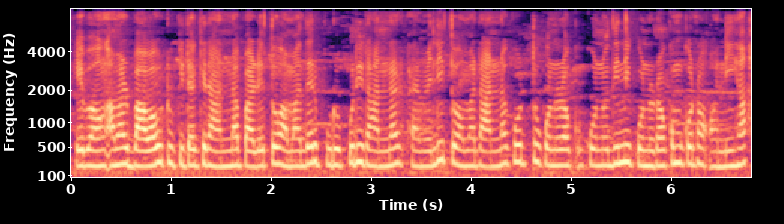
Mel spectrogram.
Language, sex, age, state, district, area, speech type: Bengali, female, 30-45, West Bengal, Nadia, rural, spontaneous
